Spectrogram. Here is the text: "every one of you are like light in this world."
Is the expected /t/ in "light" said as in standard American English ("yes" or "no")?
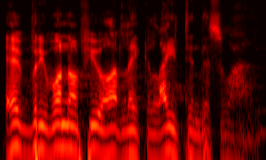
yes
